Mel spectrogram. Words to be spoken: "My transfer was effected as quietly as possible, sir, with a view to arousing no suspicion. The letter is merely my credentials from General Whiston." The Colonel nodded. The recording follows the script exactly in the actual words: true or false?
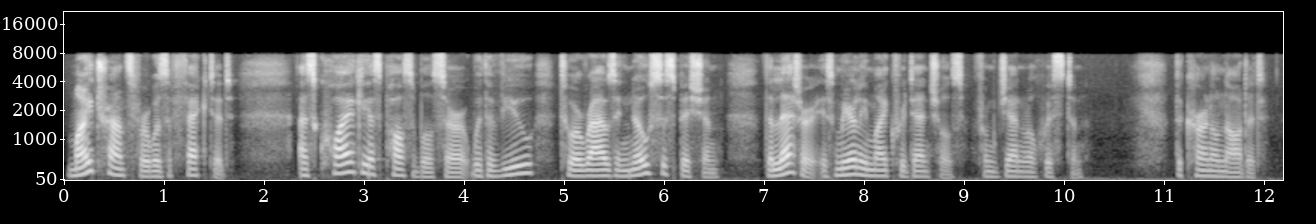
true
